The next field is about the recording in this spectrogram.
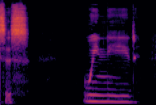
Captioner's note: speaking French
